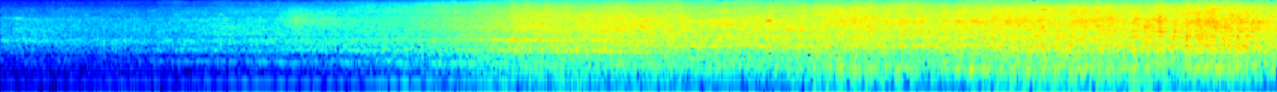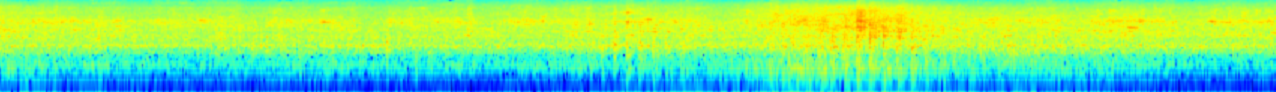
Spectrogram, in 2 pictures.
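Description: A train passing at high speed. Its sound builds over the first few seconds into a steady rush of wheels on rail with clickety-clack from the coaches, swelling louder about halfway through and again near the end.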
